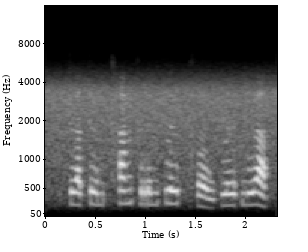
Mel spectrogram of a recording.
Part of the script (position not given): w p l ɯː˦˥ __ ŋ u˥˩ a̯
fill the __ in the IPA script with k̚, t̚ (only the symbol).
t̚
